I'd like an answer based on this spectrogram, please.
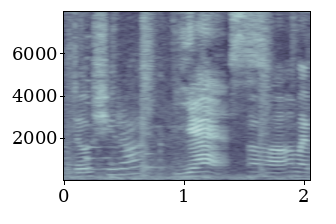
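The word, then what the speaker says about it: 도시락: It's called doshirak. Yes. Am I pronouncing that right?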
